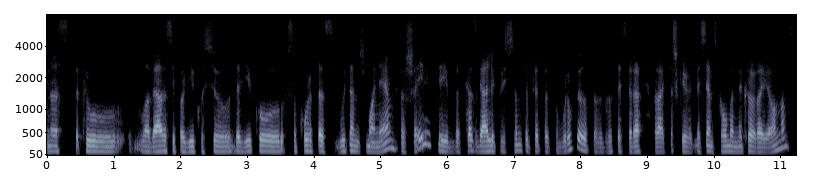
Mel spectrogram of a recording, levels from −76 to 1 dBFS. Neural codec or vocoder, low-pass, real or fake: codec, 16 kHz, 1.1 kbps, Voila-Tokenizer; 7.2 kHz; fake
